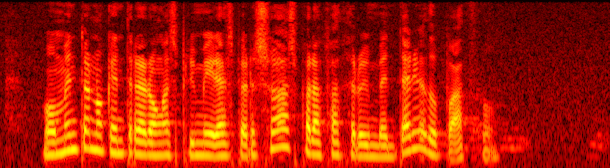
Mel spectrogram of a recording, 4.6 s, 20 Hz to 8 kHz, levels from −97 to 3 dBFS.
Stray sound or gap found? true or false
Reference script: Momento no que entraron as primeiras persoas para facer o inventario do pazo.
false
